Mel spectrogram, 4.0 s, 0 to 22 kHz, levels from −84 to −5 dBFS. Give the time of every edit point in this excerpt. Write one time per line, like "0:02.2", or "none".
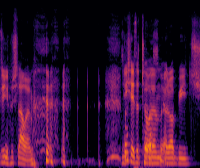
0:02.4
